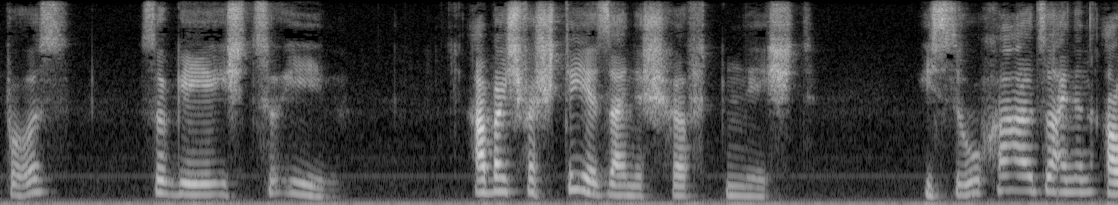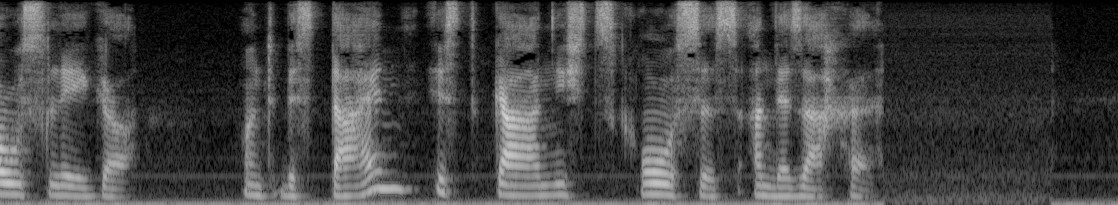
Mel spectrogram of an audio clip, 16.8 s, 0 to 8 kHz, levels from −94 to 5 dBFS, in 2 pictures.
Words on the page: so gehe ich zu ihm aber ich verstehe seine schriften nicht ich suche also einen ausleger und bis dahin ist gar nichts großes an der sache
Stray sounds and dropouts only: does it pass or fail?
pass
